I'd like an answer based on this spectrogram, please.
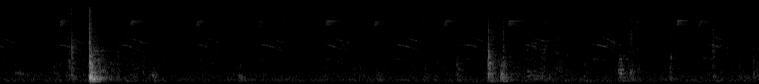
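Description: Birds chirping over and over, short falling chirps about twice a second. A sharp knock about a second in, and fainter knocks near five and six seconds, come from the kayak's tie-down strap and rack being handled.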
